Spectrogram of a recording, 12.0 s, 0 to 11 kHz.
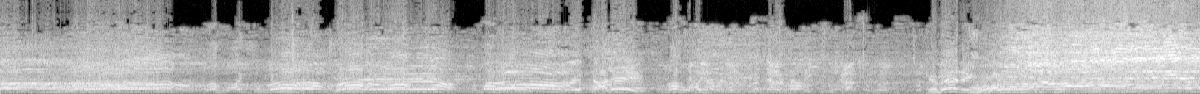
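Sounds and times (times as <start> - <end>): men calling out: 0.0 - 8.2, 9.6 - 12.0.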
